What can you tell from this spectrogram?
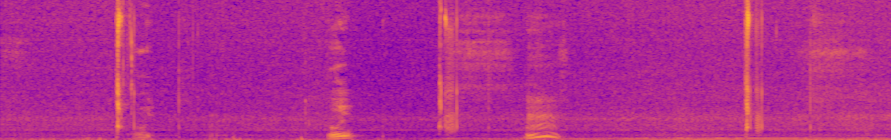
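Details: A baby girl with hiccups: several brief, abrupt, voiced gulping sounds at irregular intervals over a few seconds.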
